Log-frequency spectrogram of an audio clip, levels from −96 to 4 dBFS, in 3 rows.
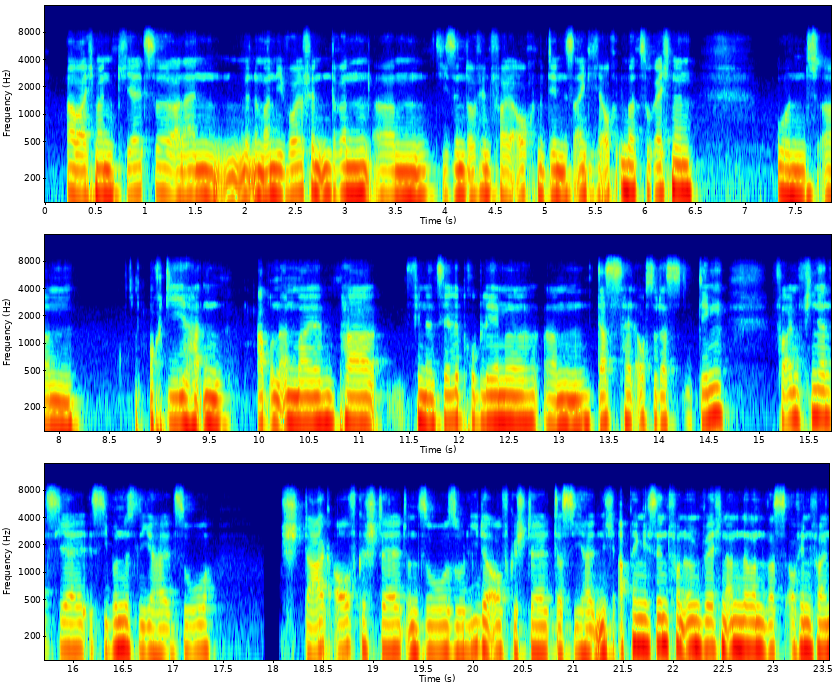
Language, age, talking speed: German, 20-39, 190 wpm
